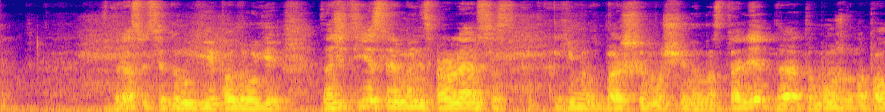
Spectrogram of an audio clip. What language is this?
Russian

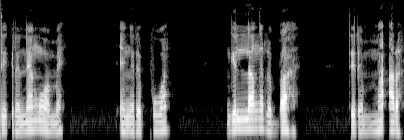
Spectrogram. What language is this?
Frafra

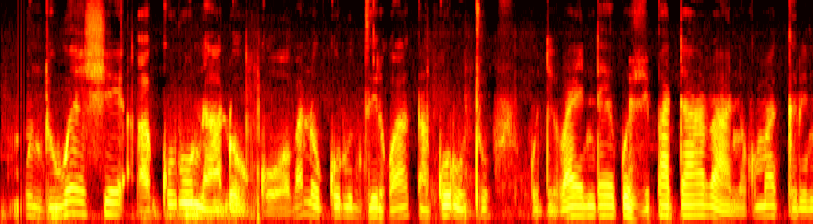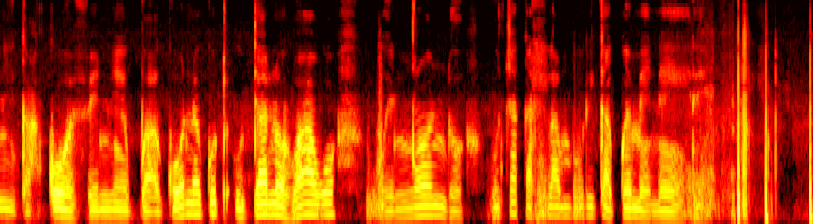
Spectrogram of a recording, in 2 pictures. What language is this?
Ndau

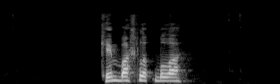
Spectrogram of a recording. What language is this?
Bashkir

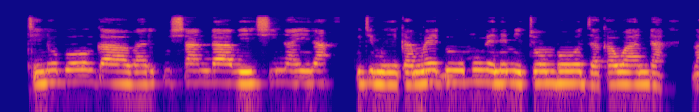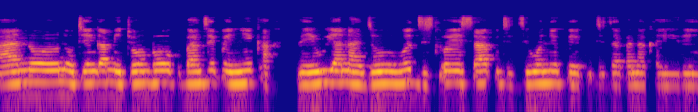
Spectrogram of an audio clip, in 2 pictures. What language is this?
Ndau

